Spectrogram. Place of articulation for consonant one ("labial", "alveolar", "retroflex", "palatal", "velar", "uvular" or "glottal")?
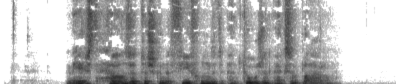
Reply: labial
